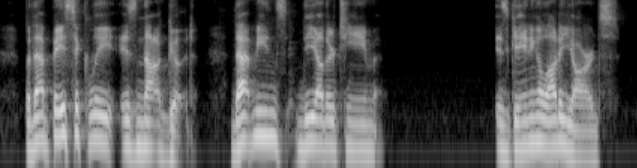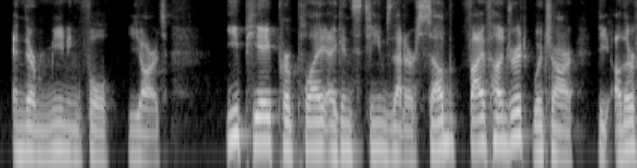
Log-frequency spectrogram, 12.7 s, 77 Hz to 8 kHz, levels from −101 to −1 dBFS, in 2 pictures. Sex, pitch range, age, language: male, 115-145 Hz, 20-39, English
